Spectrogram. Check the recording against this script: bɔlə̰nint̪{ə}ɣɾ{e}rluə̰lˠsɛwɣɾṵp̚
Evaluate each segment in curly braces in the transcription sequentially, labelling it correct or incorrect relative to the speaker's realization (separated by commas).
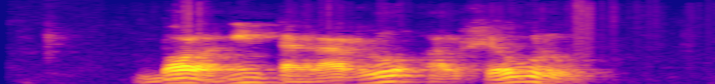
correct, incorrect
